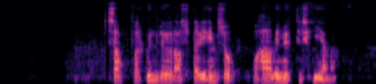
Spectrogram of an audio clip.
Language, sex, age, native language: Icelandic, male, 20-29, Icelandic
